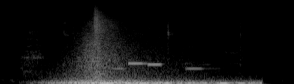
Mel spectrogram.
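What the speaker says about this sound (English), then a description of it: "No, you didn't hear the big whoosh. I heard the whoosh." A broad whoosh transition effect on a podcast swells and sweeps for about two and a half seconds, with faint tonal beeps over it, then cuts off abruptly into silence.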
